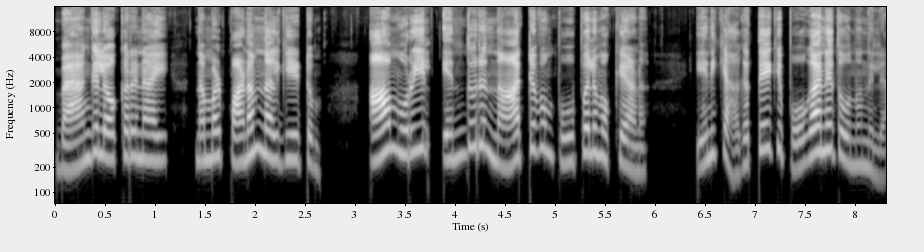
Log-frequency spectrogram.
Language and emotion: Malayalam, disgusted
